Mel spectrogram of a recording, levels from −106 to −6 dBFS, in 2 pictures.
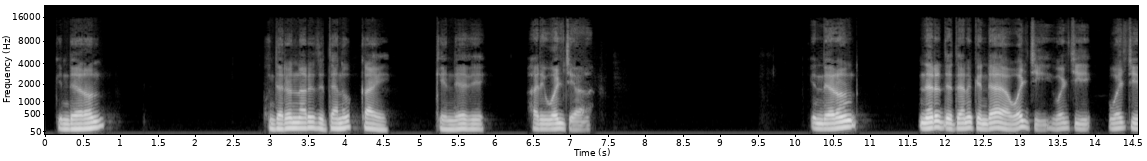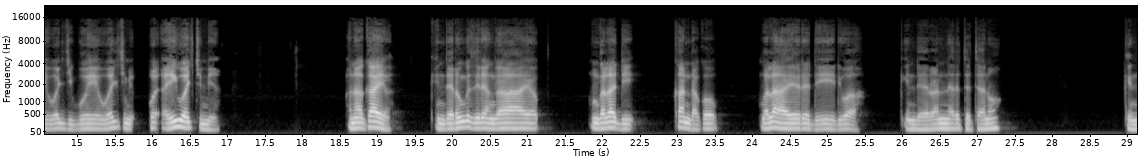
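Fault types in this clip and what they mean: No faults detected in this speech recording; nothing to list.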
